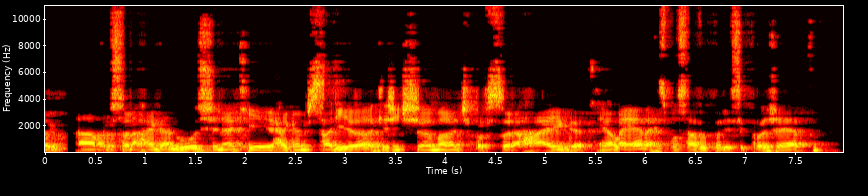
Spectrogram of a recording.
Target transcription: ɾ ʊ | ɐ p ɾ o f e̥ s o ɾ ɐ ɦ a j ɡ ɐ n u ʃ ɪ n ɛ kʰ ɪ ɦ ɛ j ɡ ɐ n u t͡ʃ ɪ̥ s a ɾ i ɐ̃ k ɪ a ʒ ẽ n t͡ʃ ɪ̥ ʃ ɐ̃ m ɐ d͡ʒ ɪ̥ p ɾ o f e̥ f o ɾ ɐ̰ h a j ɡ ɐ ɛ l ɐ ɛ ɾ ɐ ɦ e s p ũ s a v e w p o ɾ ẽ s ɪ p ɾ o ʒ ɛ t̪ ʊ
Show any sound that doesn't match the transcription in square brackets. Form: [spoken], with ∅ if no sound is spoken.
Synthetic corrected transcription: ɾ ʊ | ɐ p ɾ o f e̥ s o ɾ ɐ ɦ a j ɡ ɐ n u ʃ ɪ n ɛ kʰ ɪ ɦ [a] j ɡ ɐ n u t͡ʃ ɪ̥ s a ɾ i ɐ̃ k ɪ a ʒ ẽ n t͡ʃ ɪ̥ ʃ ɐ̃ m ɐ d͡ʒ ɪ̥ p ɾ o f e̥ [s] o ɾ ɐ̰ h a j ɡ ɐ ɛ l ɐ ɛ ɾ ɐ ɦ e s p [õ] s a v e w p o ɾ [e] s ɪ p ɾ o ʒ ɛ t̪ ʊ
